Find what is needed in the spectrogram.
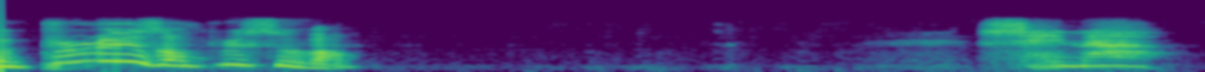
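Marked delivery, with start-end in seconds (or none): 3.3-3.9 softly murmured name; murmuring grandfather. A narrator's reading. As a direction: call her name under your breath. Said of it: "murmure le grand-père".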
